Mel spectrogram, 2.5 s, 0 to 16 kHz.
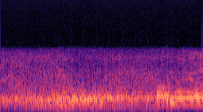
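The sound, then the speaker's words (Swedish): A 1600 MK2 rally car arrives on a rally stage. A steady, rough engine drone builds, and near the end it turns into a clear, tonal engine note. “Och så kommer det. var länge sedan vi såg Holgersson i hans 1600 MK2.”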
